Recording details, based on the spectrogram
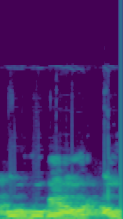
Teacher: दूसरा हमारा क्या है, कंठोष्ठ, ठीक है, कंठ और ओष्ठ, ठीक है, कंठ और ओष्ठ के संयोग से जिसका उच्चारण होता है उसको हम कंठोष्ठ बोलते हैं। जिसे हमारा ओ हो गया और औ हो गया, ठीक है, इसका उच्चारण हम करेंगे तो छोटा आ भी हमारा निकलेगा और छोटा ऊ निकलेगा हमारा उच्चारण में।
